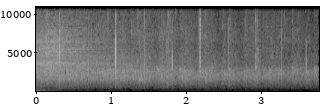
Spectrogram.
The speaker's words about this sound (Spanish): quiero que le des un fuerte aplauso al que vive por los siglos de los siglos. Amén.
